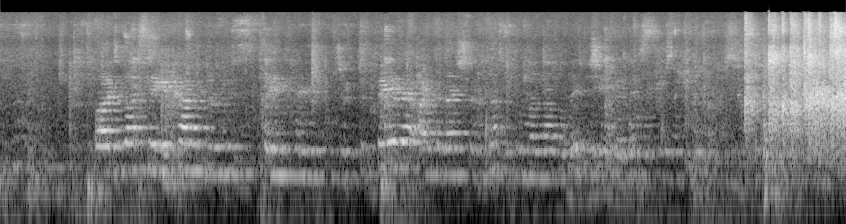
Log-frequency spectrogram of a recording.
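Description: A young woman speaks into a microphone over loudspeakers.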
